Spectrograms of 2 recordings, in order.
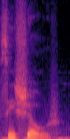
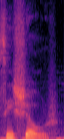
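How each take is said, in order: First: It is said in a stylized foreign accent. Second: It is said in a stylized foreign accent.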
